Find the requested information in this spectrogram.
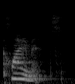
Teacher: there is a stress on the first syllable in climate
